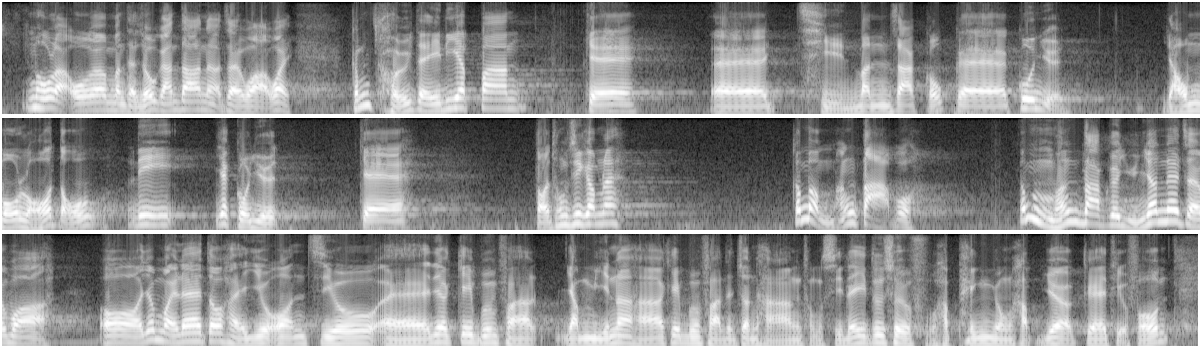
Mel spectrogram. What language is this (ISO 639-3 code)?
yue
